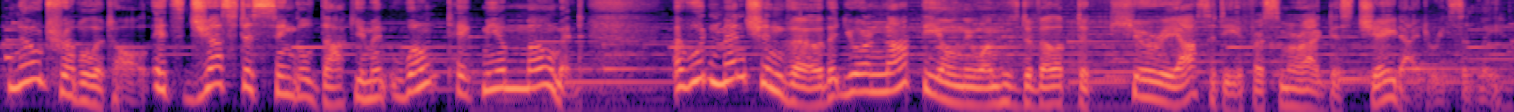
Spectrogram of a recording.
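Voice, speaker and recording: A man playing a sly, polite doctor in a fantasy game, silky and measured in his speech. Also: on the high side, big pitch swings, warm tone, soft background music. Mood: polite, probing. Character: soft-spoken, sly, polite male doctor. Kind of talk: anime fantasy game voice acting.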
